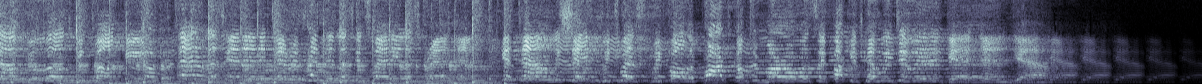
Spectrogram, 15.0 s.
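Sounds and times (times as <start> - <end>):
choir singing a cappella: 0.0 - 14.0.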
